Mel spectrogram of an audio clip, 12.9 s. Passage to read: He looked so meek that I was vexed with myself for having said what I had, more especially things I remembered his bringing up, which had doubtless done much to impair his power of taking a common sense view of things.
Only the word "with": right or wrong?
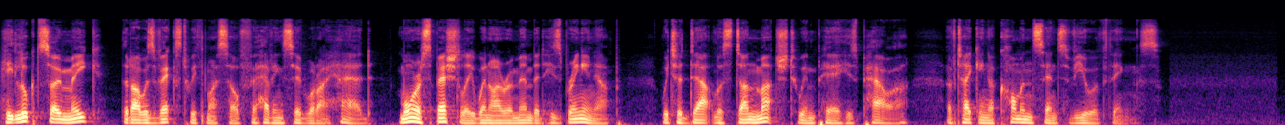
right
